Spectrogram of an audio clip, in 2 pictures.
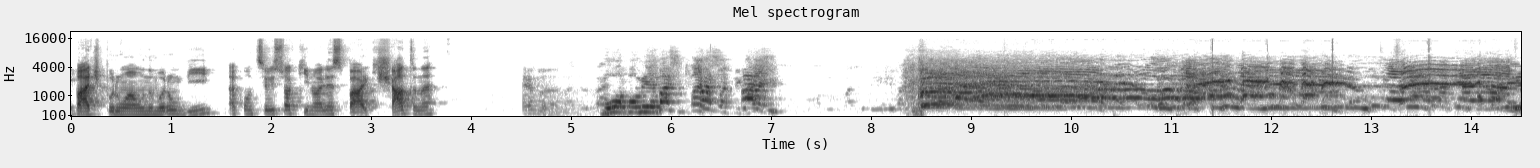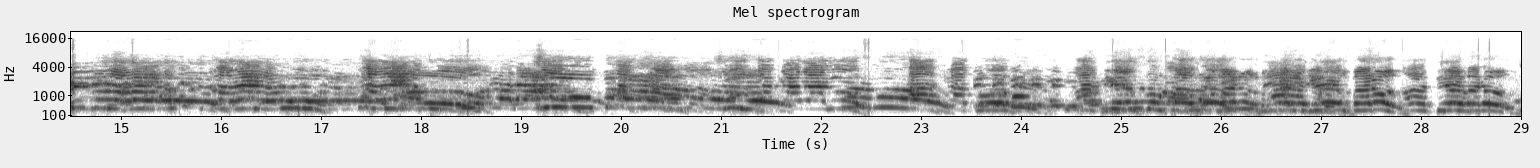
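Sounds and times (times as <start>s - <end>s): men shouting and cheering: 8.3s - 29.0s.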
